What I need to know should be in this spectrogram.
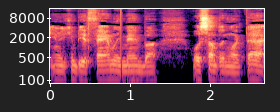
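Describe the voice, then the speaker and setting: This man's voice is very deep and low in pitch. Nothing can be heard behind him in the very clean recording, with a silent background. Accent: Australian. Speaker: leadership coach, military veteran. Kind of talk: casual monologue on mental health. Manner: hesitant, many fillers.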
